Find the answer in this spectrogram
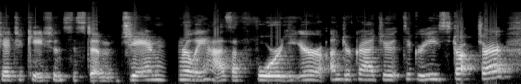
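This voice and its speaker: A woman with a Scottish accent speaks at a fairly high pitch with hardly any pauses. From Scotland. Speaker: university international recruitment staff. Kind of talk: podcast interview.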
